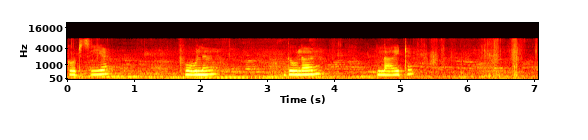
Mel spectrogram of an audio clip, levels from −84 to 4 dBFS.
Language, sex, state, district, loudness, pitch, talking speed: Hindi, female, Bihar, Vaishali, -16 LUFS, 230 Hz, 75 wpm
